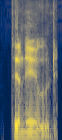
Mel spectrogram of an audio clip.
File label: "denude", American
